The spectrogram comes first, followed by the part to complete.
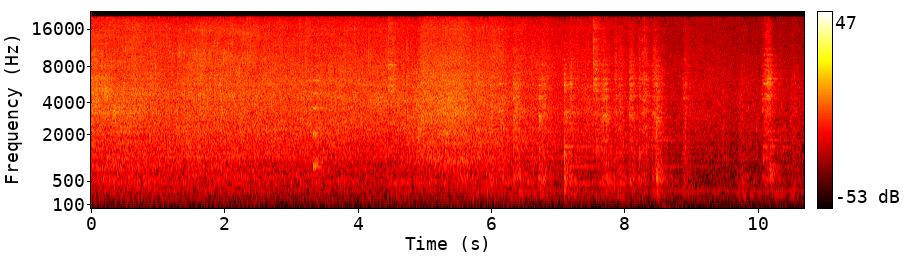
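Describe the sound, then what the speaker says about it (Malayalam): Tamarind water goes into a hot rasam pot with a loud, steamy hiss and bubbling, which settles into a series of spoon clinks and stirring knocks toward the end. "നമ്മൾ ഇതിലേക്ക് ഞാൻ ഒരു നാരങ്ങ വലുപ്പത്തിലുള്ള പുളി പിഴിഞ്ഞ വെള്ളമാണ് ഞാൻ അതിലേക്ക് ഒഴിച്ചു കൊടുക്കുകയാണ്."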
